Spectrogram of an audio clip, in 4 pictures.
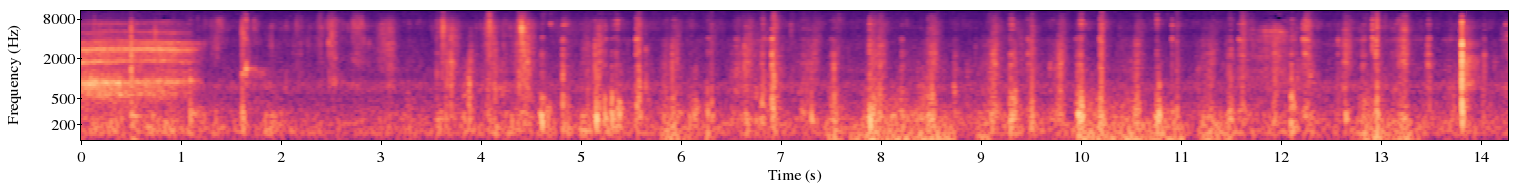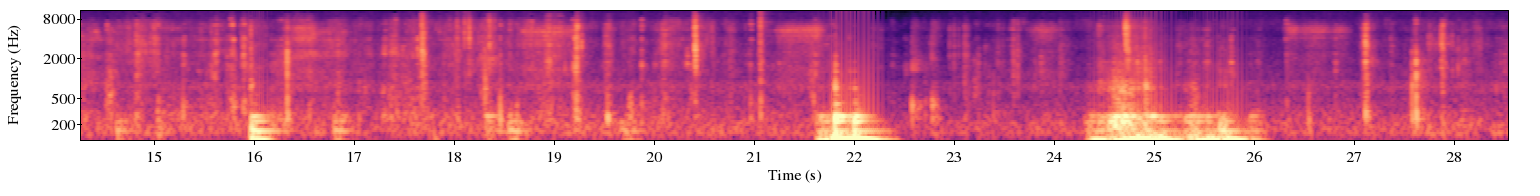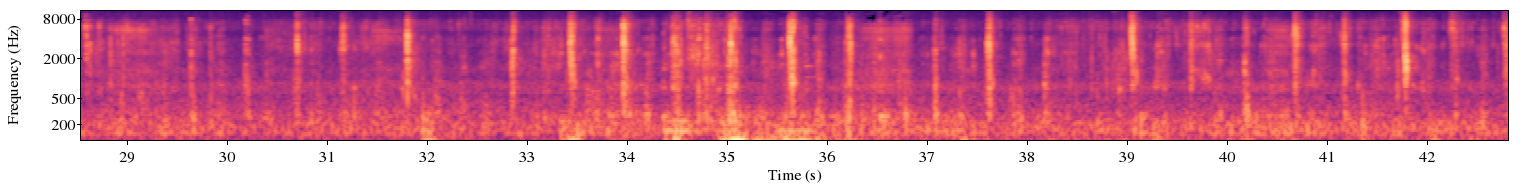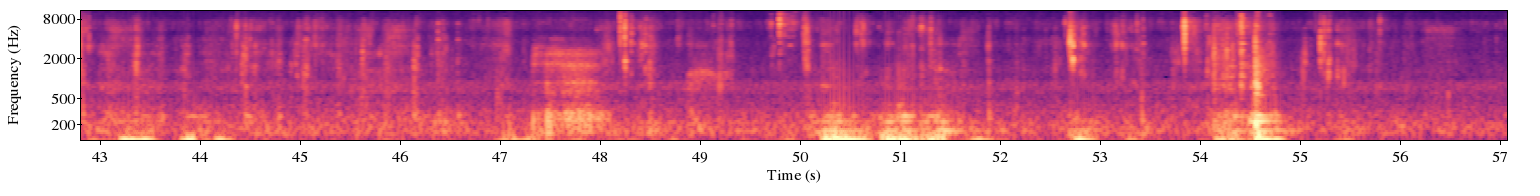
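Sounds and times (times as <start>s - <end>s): crunchy chewing of lettuce: 0.1s - 21.7s, 22.5s - 57.0s
low thumps: 21.6s - 22.4s.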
